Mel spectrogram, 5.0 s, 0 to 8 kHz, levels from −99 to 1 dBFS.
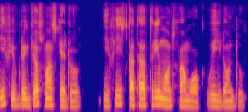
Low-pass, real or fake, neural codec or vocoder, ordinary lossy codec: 7.2 kHz; real; none; AAC, 48 kbps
